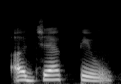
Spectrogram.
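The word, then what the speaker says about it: adjective: silent रहता है जैसे एडजेक्टिव एडजेक्टिव में डी के बाद जे आया हुआ है तो यहां पर डी साइलेंट रहेगा ए डी जे यू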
